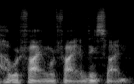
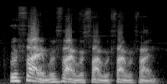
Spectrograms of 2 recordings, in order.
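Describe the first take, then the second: First: Softer, lower everything's fine; resigned mutter. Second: Panicky reassurance. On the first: Streamer losing again mutters to himself, soft and resigned. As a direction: say it to yourself after a sigh. After a sigh, resigned repeat. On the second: Streamer in trouble tells chat, loud and panicky, that they're fine. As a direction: insist loudly it's all okay while it isn't. Panicking during a losing round. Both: Real, not acted.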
